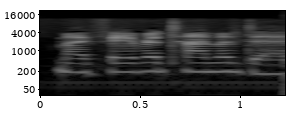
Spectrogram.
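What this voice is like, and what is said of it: Sarcastic tone. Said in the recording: “hear the sarcasm in my voice?”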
